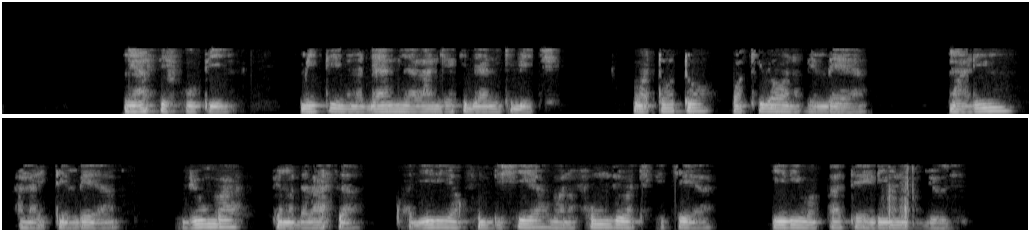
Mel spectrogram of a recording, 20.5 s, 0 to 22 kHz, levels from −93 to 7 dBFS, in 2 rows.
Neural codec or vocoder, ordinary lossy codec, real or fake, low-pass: none; AAC, 16 kbps; real; 7.2 kHz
